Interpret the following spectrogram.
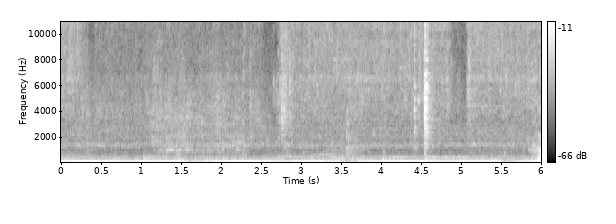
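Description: Steady hiss with a low steady hum underneath, and a sharp click about four and a half seconds in.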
